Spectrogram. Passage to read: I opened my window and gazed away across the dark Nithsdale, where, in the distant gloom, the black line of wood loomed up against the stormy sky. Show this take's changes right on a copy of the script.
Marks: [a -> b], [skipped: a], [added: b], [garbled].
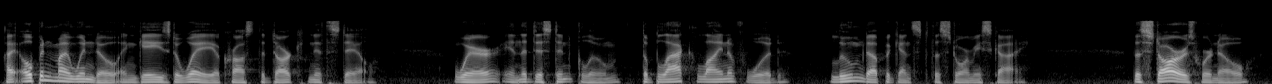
I opened my window and gazed away across the dark Nithsdale, where, in the distant gloom, the black line of wood loomed up against the stormy sky. [added: The stars were no]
